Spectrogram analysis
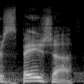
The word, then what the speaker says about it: Spasia: Vader and I'm spasia we're brought to you by Anonymous dinosaur and rhymes with Asia it's time to appreciate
